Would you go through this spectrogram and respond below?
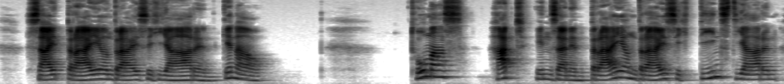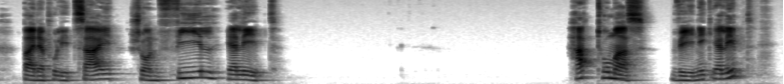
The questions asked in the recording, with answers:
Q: Hat Thomas wenig erlebt?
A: Nein, nicht wenig, sondern viel.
